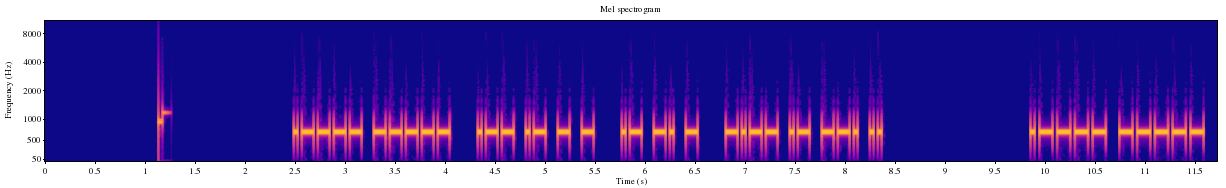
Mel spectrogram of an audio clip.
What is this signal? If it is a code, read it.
Morse code, heard as a keyed tone, about 30 wpm, 700 Hz. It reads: 10 WATT ANT YAGI 10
